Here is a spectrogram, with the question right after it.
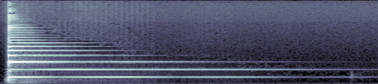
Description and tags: open e string on a nylon strung guitar.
